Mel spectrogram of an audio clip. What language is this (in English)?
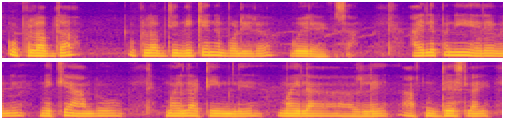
Nepali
